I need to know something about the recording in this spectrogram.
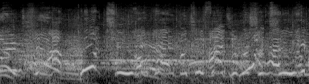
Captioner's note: cheering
